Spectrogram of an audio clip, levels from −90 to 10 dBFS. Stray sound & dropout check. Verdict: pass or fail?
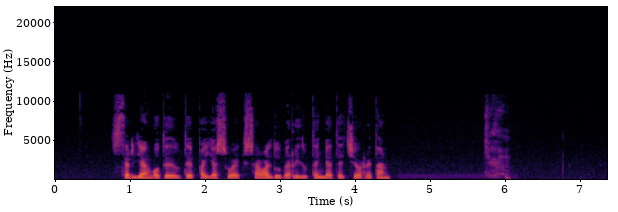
fail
